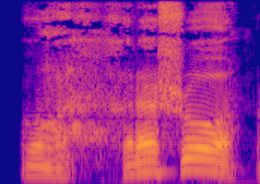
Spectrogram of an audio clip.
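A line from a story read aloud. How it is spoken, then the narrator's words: Grumbling mutter. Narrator (Russian): пробурчал Люк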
